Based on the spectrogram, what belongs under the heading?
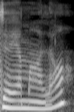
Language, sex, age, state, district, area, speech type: Telugu, female, 30-45, Telangana, Mancherial, rural, spontaneous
